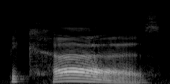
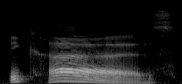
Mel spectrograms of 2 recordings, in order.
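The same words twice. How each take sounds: Both takes have the same delivery.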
